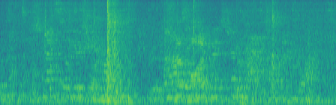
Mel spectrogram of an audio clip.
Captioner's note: audience murmuring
